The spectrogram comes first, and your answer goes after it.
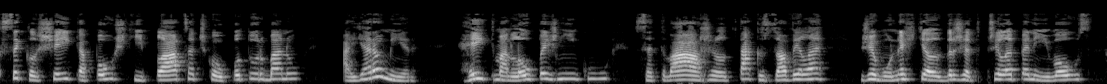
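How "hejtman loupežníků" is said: plain reading voice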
